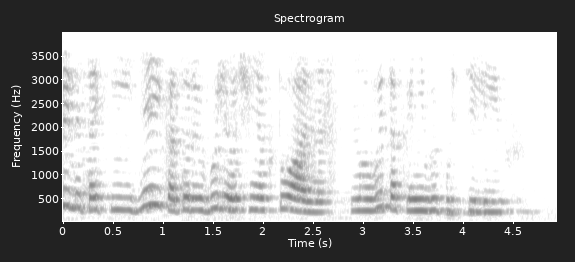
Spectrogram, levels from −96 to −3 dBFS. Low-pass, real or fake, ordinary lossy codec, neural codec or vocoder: 3.6 kHz; real; MP3, 16 kbps; none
